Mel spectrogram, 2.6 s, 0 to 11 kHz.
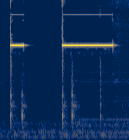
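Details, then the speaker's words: Three-year-old Castle Serenity pellet stove, freshly cleaned, on 123 V and drawing about 1 W on standby: at start-up two clean high beeps sound, a short one then a one-second one, as draw jumps to about 509 W for the igniter; normal start signal. "and now the Watts immediately jump to 509 and let's monitor that a little bit close okay there we go 504 and that that big jump in the watts is because it's running the uh igniter"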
